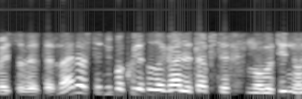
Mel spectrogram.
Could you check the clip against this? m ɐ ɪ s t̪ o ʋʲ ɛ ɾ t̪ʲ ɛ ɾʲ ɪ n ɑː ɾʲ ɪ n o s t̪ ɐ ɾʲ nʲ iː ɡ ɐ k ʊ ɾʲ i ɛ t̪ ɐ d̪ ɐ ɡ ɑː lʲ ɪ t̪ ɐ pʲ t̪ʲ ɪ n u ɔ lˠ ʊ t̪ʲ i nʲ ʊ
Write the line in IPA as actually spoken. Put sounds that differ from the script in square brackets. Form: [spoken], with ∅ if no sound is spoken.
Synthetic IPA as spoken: m ɐ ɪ s t̪ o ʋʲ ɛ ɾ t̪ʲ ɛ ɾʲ ɪ n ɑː ɾʲ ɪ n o s t̪ ɐ ɾʲ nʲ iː [b] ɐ k ʊ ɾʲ i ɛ t̪ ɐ d̪ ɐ ɡ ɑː lʲ ɪ t̪ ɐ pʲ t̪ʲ ɪ n u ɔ lˠ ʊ t̪ʲ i nʲ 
